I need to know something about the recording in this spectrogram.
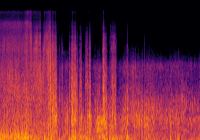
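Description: Water splashes loudly up close.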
